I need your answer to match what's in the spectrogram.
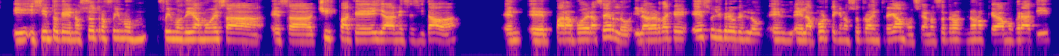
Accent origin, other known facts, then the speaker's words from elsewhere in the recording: Talcahuano, Biobío, Chile; moved away as an adult; now in Australia; soy de Talcahuano, del el mejor puerto de Chile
